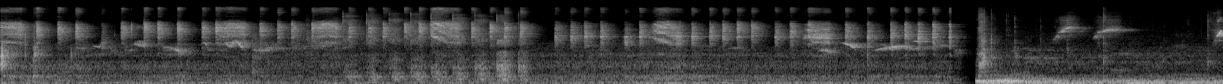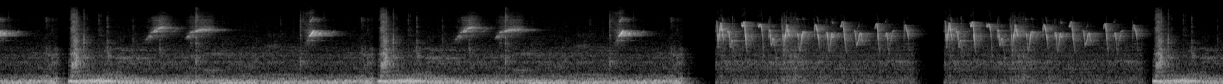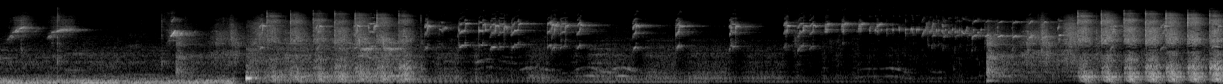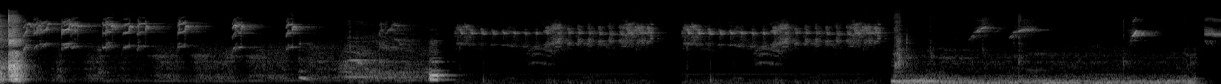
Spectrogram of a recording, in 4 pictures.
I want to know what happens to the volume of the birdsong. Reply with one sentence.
The loudness of the birdsong goes down.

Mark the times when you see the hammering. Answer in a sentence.
You can hear the hammering from 2.5 to 5.3 s, from 26.2 to 28.7 s and from 34.3 to 37.0 s.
